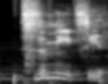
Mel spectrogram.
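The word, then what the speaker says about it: Tzimisce: Zamitzi, thank you. I forgot how to pronounce it.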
